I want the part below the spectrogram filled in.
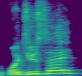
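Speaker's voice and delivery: high-pitched, incredulous challenge; retold challenge. Player to the kid who insulted him, retold challenge. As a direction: call out the insult you just heard.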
